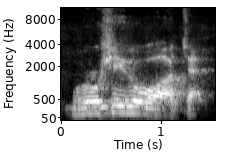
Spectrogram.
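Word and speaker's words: ऋषिरुवाच: So it is rushiruvacha. Rushiruvacha. Correct. Ru is short. It is not dirgha.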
